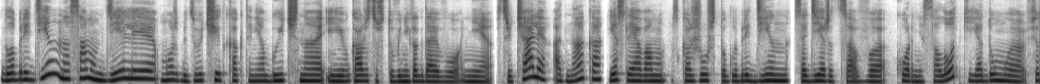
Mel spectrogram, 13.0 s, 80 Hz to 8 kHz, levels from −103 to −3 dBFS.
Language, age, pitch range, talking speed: Russian, 20-39, 200-240 Hz, 145 wpm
